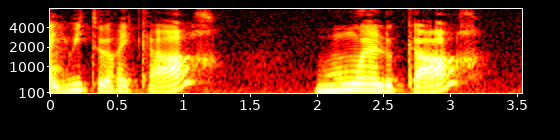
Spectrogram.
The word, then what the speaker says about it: moins: The moins is not moins, but moins. The S is silent.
